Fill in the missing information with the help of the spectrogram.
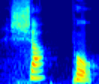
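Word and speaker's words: chapeau: அண்ட் தொப்பியை ஷா போ தான் சொல்லணும். அந்த இஏயு அந்த என்னிங் ஓ மாதிரி இருக்கும், ஷா போ.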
